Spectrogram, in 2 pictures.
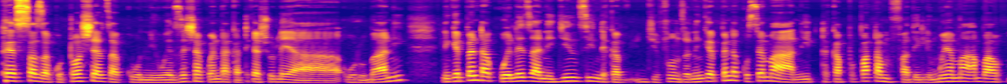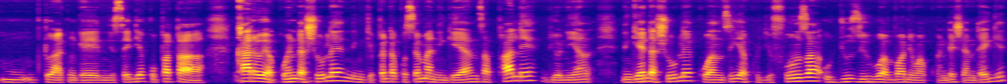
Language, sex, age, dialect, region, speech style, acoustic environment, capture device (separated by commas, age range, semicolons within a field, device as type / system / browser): Swahili, male, 25-34, Kenya - Mombasa, Kenya, happy, music, mobile / Linux / Chrome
